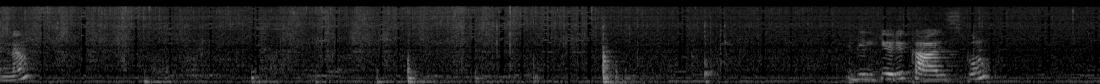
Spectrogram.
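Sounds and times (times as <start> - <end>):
onions sizzling in oil: 0.0 - 11.0
wooden spatula scraping pan: 0.4 - 6.2.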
